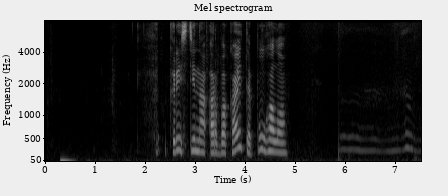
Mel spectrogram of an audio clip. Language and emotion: Russian, neutral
